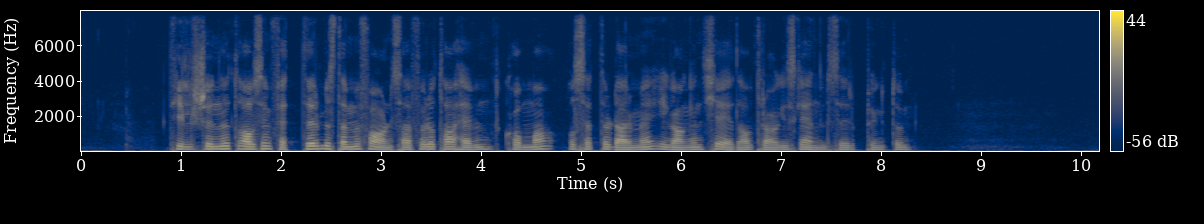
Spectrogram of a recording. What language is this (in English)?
Norwegian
